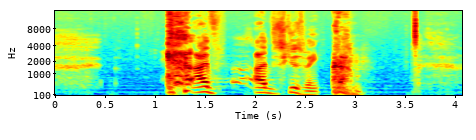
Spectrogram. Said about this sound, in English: I'm supposed to cough on my elbow. There, I'm better.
